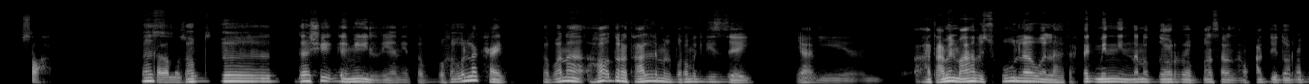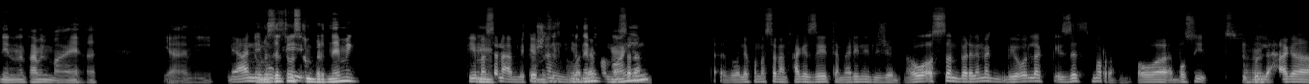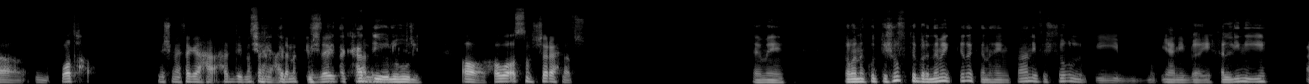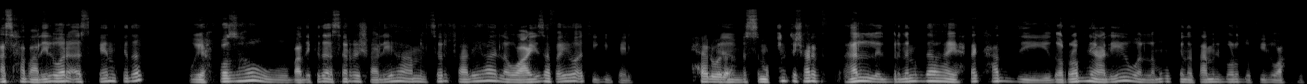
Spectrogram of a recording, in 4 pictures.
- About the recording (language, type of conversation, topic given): Arabic, unstructured, إزاي نقدر نستخدم التكنولوجيا بحكمة من غير ما تأثر علينا بالسلب؟
- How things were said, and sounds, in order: in English: "application"; in English: "الgym"; in English: "الapplication"; in English: "scan"; in English: "أسَرِّش"; in English: "search"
